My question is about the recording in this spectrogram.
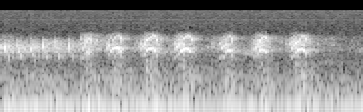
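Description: A small bird chirping: a quick series of short, high, downward-sliding chirps, about four a second.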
